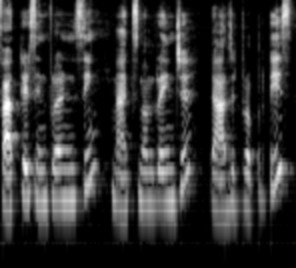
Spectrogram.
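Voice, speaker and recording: A woman's voice: medium pitch, lively intonation, very slow. A woman, teaching as an exam coach, reading a syllabus topic by topic, with technical terms in English and short remarks in Malayalam.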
